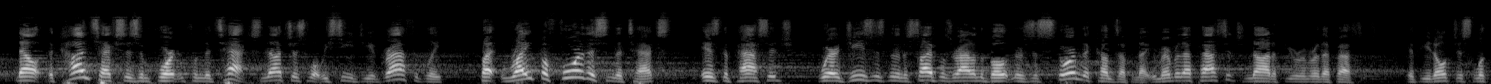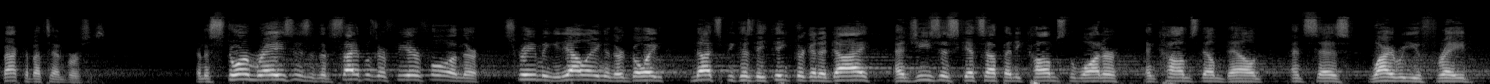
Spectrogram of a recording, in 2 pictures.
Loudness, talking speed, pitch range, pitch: -21 LUFS, 210 wpm, 145-195 Hz, 165 Hz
